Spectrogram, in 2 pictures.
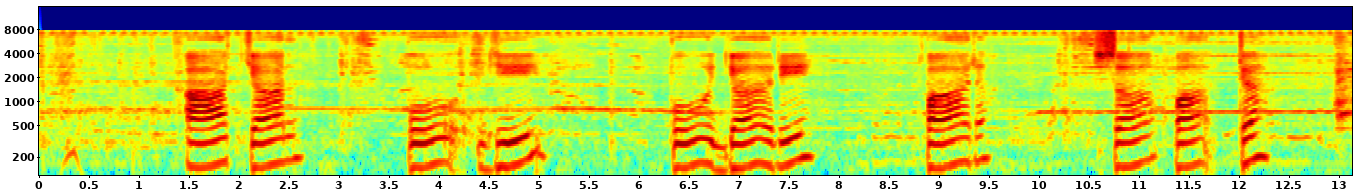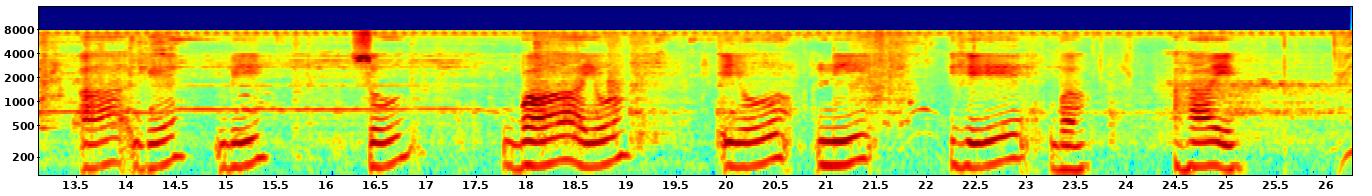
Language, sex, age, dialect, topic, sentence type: Magahi, male, 31-35, Central/Standard, agriculture, statement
